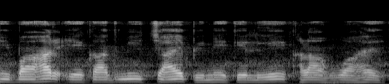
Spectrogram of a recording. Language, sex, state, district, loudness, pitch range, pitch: Hindi, male, Uttar Pradesh, Lucknow, -22 LUFS, 110-125 Hz, 115 Hz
